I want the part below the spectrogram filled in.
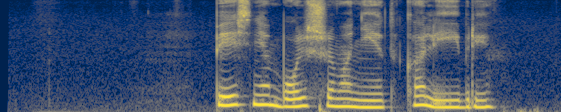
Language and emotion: Russian, sad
